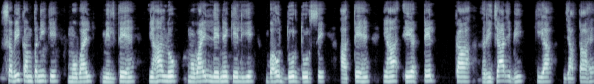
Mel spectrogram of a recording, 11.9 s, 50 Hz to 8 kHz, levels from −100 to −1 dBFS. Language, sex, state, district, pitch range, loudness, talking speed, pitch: Hindi, male, Bihar, Saran, 155-170 Hz, -16 LUFS, 125 wpm, 160 Hz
